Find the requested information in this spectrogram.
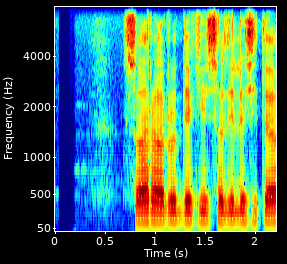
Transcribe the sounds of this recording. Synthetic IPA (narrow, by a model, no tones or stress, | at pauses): sʌɾɦʌɾud̪ekʰisʌd͡ziles̬it̪ʌ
